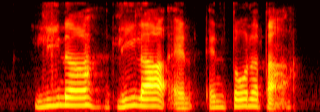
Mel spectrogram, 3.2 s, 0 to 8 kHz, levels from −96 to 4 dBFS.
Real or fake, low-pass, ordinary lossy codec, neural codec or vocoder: fake; 7.2 kHz; none; vocoder, 22.05 kHz, 80 mel bands, HiFi-GAN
